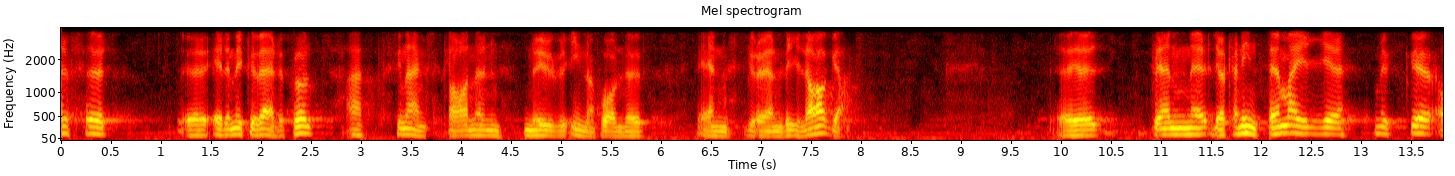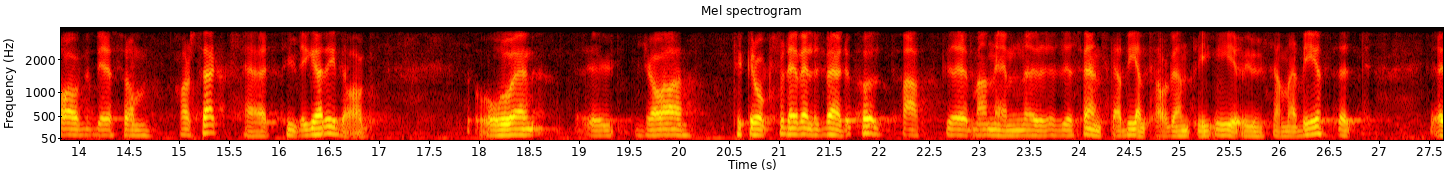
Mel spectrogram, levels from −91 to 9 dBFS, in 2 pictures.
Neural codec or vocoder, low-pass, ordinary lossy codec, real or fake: codec, 24 kHz, 1.5 kbps, HILCodec; 3.6 kHz; AAC, 32 kbps; fake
